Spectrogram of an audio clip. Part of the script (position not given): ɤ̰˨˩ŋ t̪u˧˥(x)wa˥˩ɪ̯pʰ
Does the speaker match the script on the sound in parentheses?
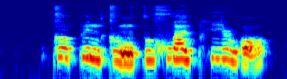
yes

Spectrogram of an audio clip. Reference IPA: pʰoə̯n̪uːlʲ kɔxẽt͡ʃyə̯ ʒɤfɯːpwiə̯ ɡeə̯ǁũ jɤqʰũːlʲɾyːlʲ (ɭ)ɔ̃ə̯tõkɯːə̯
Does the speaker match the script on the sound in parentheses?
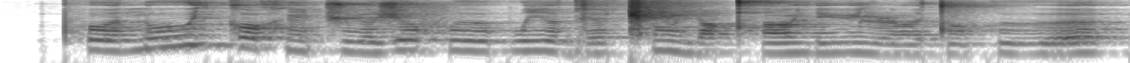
yes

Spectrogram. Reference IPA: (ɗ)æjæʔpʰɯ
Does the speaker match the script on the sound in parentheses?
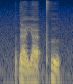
yes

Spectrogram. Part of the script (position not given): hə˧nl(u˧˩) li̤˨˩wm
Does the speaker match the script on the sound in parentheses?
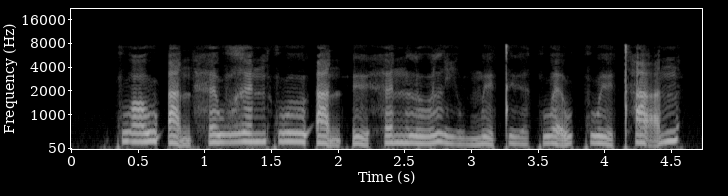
no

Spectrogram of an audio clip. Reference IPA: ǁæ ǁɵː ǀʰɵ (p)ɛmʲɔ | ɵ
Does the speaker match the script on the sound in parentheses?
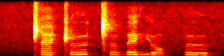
yes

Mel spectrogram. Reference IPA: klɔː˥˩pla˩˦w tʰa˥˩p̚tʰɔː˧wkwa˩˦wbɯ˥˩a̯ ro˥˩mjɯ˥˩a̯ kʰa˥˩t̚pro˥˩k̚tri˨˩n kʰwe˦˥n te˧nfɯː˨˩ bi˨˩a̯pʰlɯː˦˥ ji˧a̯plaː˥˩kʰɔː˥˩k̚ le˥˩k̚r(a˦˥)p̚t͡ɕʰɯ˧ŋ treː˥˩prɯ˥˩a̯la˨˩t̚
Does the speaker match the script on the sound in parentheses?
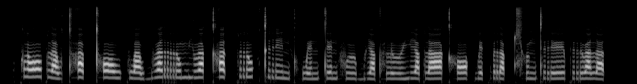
yes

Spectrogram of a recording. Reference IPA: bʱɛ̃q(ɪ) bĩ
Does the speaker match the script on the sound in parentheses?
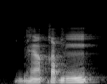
yes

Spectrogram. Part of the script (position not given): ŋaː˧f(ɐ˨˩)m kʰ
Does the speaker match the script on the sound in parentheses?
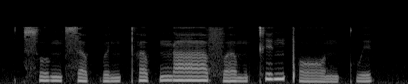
no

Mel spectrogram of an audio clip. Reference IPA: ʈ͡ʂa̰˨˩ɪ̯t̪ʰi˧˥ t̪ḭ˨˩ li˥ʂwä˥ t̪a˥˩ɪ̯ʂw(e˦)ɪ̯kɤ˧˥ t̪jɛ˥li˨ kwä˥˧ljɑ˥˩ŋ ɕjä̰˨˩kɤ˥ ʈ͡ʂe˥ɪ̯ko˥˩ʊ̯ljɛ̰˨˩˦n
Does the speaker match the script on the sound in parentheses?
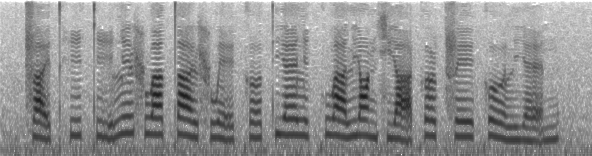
no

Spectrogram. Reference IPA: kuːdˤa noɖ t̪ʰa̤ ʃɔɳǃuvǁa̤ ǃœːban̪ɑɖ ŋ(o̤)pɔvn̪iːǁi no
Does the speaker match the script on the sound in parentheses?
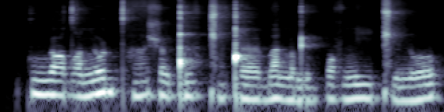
yes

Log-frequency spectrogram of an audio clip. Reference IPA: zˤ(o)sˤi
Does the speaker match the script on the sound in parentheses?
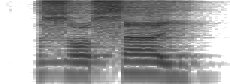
yes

